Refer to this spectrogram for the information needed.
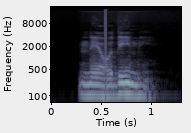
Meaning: neodymium
- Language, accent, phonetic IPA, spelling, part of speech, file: Catalan, Valencia, [ne.oˈði.mi], neodimi, noun, LL-Q7026 (cat)-neodimi.wav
